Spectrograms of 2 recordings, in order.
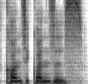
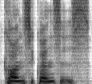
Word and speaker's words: consequences: is um usually or it is pronounced with a buzzing sound with a voiced Z sound. Okay. So this is consequences. All in all, we say it together lead to consequences.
